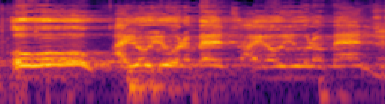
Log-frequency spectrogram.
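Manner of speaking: very high, loud mock shout; frantic imitated outburst. Man busting through the crowd to the speaker, frantic shouting. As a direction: burst out in an overexcited, high-pitched holler.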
